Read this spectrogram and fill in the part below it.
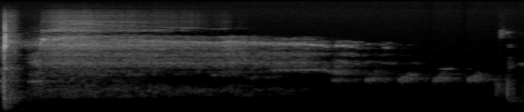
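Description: Slow, steady breathing during a deep stretch class, one long airy exhale trailing off into a few short softer breaths, close and fairly quiet with no talking.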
